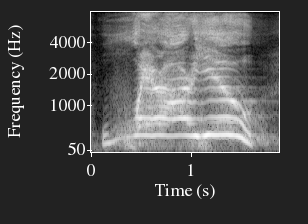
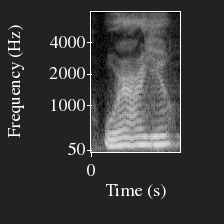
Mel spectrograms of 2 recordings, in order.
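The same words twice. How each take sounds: First: Much higher, loud, slow anguished shout; David crying out. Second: Said in the usual way. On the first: Acted. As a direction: shout it to the sky in despair. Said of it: "You look at David". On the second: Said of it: "what David would always get to".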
